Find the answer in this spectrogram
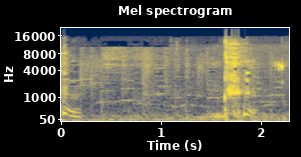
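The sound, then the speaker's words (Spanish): A couple of harsh, loud coughs, one at the start and another near the end, with throaty clearing sounds between them. “Y ya me está dando tos.”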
